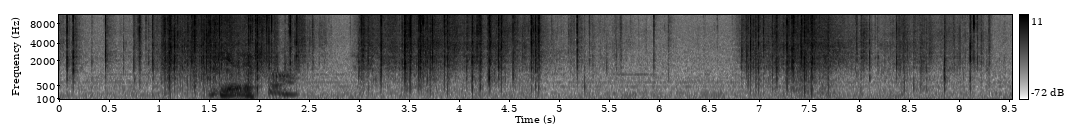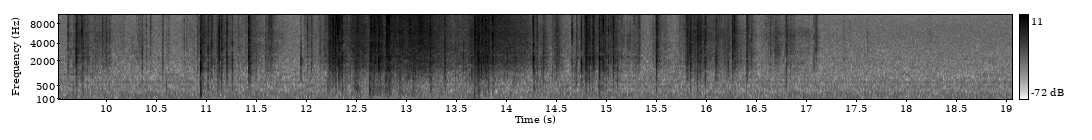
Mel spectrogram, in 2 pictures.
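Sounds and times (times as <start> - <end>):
beads shifting in bag: 0.0 - 6.2, 6.8 - 17.2
plastic bags crinkling: 0.0 - 17.2.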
